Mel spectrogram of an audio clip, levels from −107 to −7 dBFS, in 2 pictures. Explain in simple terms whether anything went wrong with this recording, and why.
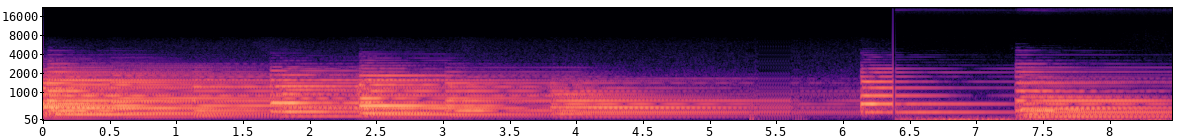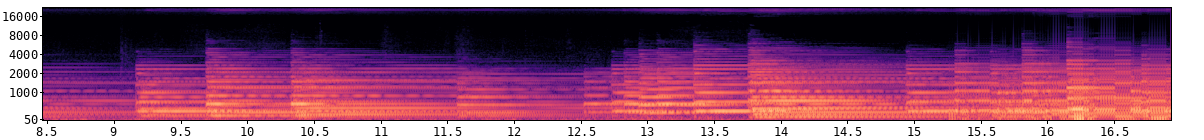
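From the start until about 6.39 s, the music sounds duller and boxier. Then, after a gap of about 20 ms, it suddenly opens up, shifts a little in loudness, and loses a faint background hiss. That points to an input switched to a poorer device, likely a different microphone or a headset. A filter or heavy compression would change only the brightness, but here the tone, level and background noise all change together at one moment, with a short silence.

There is also robotic sound from repeated short buffers, from 5.31 to 5.75 s and from 15.27 s to 16.93 s. The music turns into a stiff metallic buzz at about 50 Hz while still roughly following its shape. This likely happens because audio arrived too slowly, so about half the time the software replayed the last slice again, which fits a 20 ms buffer. Unlike a steady mains hum, the buzz comes only in these bursts and moves with the music.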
